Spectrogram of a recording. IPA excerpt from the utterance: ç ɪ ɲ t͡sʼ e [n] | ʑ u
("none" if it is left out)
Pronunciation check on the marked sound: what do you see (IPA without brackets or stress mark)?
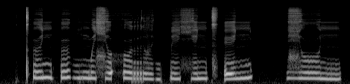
ɲ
